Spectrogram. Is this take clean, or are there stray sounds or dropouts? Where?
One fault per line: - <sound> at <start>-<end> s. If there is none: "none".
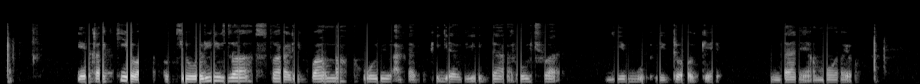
- dropout at 1.4-1.5 s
